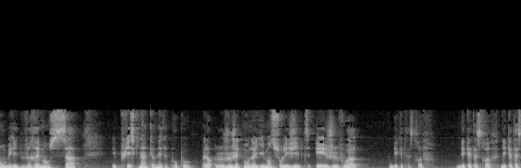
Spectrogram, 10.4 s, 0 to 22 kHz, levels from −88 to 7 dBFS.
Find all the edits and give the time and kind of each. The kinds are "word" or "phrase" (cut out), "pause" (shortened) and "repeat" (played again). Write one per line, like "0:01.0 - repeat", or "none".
0:03.9 - pause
